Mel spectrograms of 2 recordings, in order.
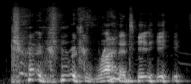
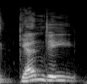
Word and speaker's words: Genndy: Gennady Tartovsky. Take down the goddamn poster. Missing a fucking goddamn millennial. Hey, go find the goddamn millennial. Go find that Waterbury millennial. He's somewhere. Granadini. You pronounced his name so incorrectly.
